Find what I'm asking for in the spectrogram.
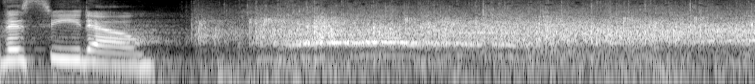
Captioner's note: claps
